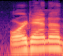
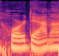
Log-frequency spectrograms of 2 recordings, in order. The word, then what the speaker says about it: Jordana: So Jordana, is it Ordana? The J is silent. You know, I lived in Spain when I was in high school, and they called me Jordana, and I hated it. So let's not go back there.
